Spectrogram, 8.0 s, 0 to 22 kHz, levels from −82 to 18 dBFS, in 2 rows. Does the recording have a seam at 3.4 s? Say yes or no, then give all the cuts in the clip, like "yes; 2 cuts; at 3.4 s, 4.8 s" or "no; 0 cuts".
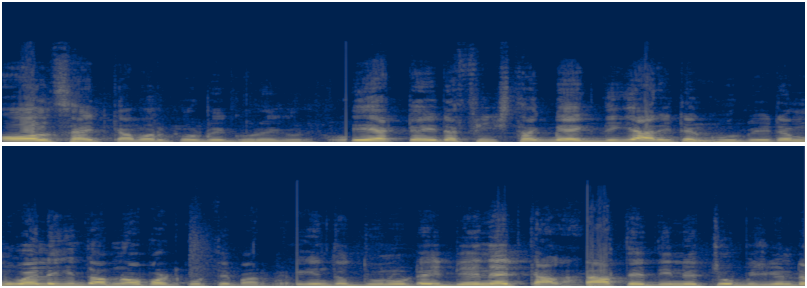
no; 3 cuts; at 1.6 s, 5.4 s, 6.9 s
